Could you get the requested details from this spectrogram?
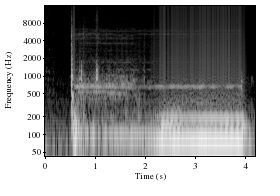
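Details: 2024 Tesla Model 3 Performance, powered steering column moving, happens about half the time: low steady motor drone for about three seconds, deepening halfway as the column travels; intrusive steering column motor hum.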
